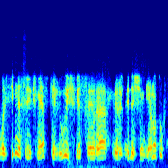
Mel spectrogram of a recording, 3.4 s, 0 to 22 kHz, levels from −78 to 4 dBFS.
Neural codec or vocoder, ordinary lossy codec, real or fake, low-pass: vocoder, 44.1 kHz, 128 mel bands, Pupu-Vocoder; Opus, 24 kbps; fake; 19.8 kHz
